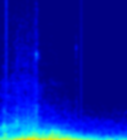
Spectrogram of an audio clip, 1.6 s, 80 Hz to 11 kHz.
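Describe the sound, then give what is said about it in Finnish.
A 2.5-litre, 225-horsepower six-cylinder rally car engine is started and revved before a test drive on a gravel-pit track, a loud, deep rumble that swells quickly and then settles into a lower idle, with no voices. “Hyvin muuten pörähtää tuommoinen kone.”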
